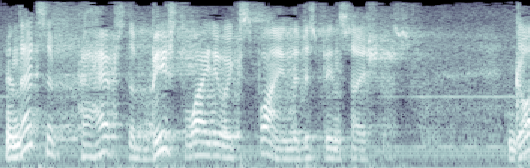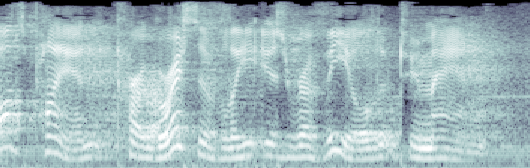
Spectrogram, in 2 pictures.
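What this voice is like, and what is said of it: Speaking very slowly. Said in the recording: “I'm talking very slowly.”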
